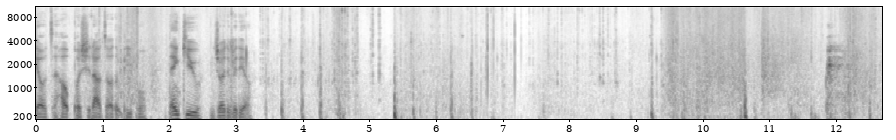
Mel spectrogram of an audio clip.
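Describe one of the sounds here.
Footsteps rustle through grass and leafy bushes.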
